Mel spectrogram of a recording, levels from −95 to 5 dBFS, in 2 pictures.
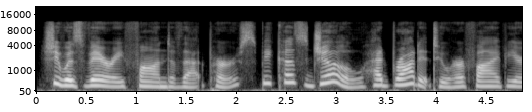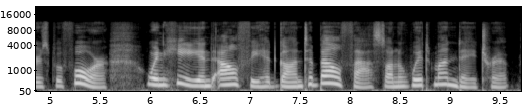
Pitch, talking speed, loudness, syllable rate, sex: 215 Hz, 185 wpm, -18 LUFS, 4.3 syllables/s, female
